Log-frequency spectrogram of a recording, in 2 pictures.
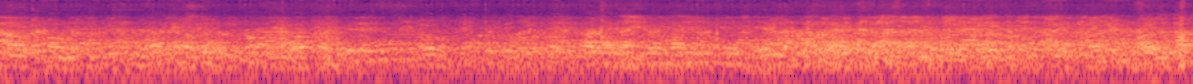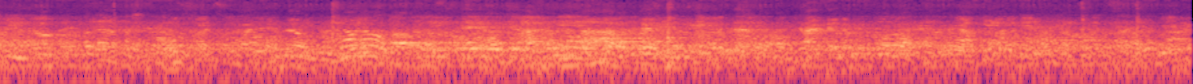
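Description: A crowd of spectators murmurs and chatters.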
